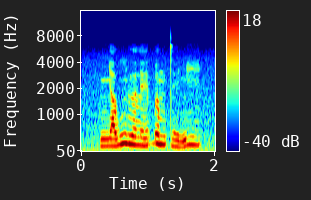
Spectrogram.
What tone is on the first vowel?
rising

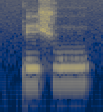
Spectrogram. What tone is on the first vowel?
high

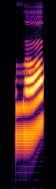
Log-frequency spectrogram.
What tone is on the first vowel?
rising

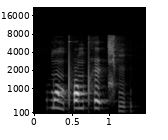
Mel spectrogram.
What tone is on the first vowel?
falling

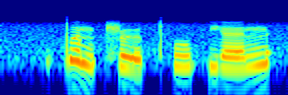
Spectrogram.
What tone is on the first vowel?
falling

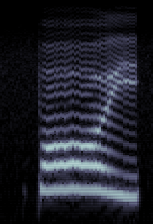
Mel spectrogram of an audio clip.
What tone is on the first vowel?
falling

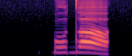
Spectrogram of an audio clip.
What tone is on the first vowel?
high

